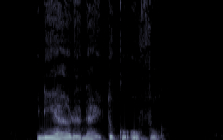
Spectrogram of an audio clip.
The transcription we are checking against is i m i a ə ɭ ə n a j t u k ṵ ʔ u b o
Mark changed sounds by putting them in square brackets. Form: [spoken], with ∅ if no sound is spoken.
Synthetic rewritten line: i [n] i a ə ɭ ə n a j t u k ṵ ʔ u [v] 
